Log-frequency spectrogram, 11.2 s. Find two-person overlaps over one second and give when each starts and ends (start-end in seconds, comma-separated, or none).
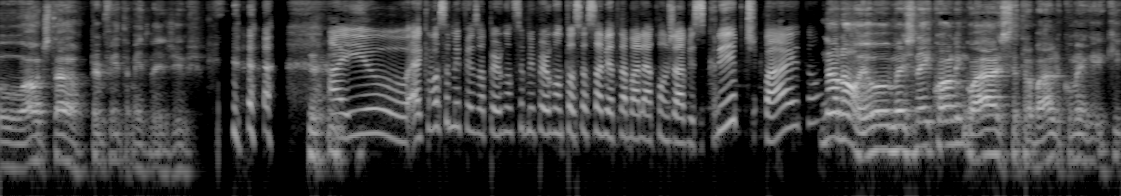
none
